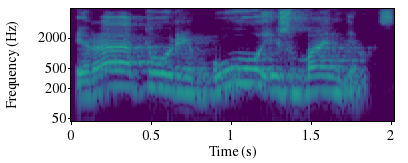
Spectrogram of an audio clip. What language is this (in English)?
Lithuanian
